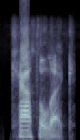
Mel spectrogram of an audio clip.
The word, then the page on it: catholic: American English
